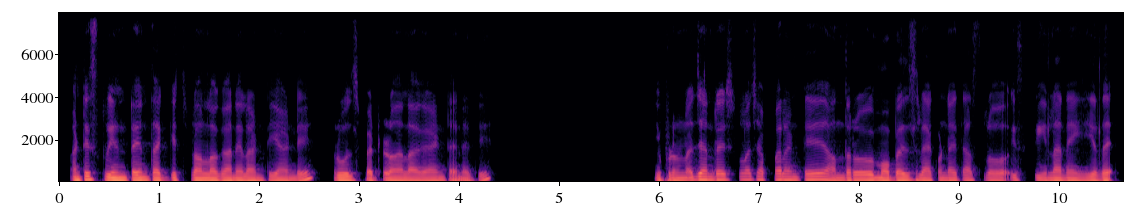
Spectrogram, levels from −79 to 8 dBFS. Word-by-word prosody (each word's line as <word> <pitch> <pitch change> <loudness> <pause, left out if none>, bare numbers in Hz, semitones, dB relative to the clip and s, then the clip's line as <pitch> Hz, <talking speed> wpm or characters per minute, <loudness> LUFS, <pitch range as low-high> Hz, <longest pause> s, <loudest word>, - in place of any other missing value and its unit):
అంటే, 125 +4 +4
screen 120 -2 +5
time 125 0 +5
తగ్గించడంలో 110 -1 +2
గాని 105 0 +3
ఇలాంటియా 105 0 0
అండి? 100 +9 0 0.3
రూల్స్ 110 -1 +3
పెట్టడం 105 0 0
ఎలాగా 100 0 0
ఏంటి 100 0 -4
అనేది? 105 +6 -4 1.7
ఇప్పుడున్న 115 -1 -1
జనరేషన్‌‌లో 140 +1 -1
చెప్పాలంటే, 140 -1 -2 0.2
అందరూ 115 +3 0 0.2
మొబైల్స్ 110 +2 +1
లేకుండా 115 +1 -2
అయితే 120 +1 -6
అసలు, 110 0 -6 0.2
ఈ - - -3
స్క్రీన్‌లనేవి 110 -1 -1
ఇదే, 110 +5 +1
110 Hz, 130 wpm, -23 LUFS, 105-125 Hz, 1.7 s, screen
